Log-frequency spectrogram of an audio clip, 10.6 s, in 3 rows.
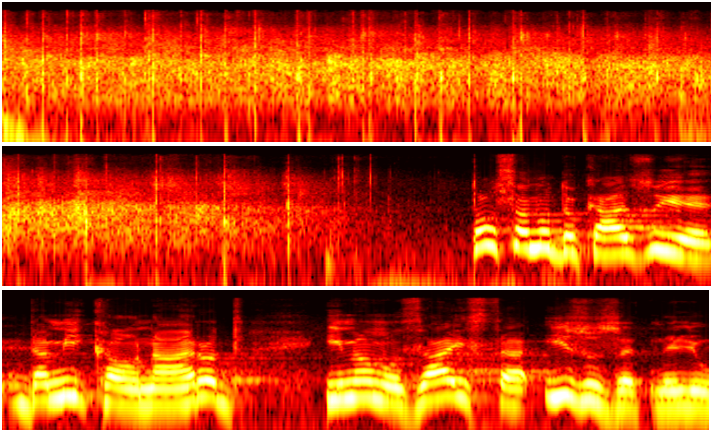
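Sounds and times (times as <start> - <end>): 
audience applause at a book presentation: 0.0 - 5.2
speech: 6.1 - 10.6.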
